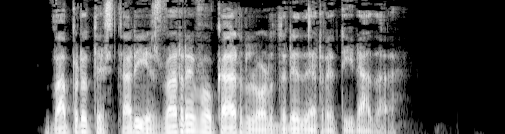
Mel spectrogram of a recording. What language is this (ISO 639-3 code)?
cat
